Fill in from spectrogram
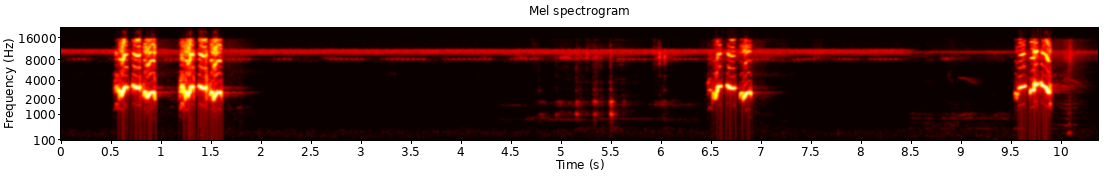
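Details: Sooty-headed bulbul song, played as a lure for young bulbuls: two rapid bubbly phrases back to back, a soft scatter of clicks, then two more lone phrases spaced several seconds apart.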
